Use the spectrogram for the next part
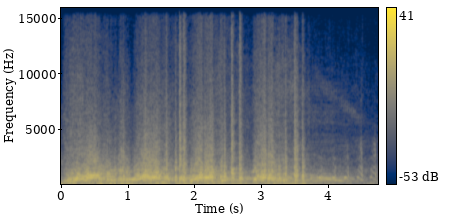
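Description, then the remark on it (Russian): A Mercedes G-Class engine is started and revs loudly, its pitch climbing and falling in several repeated surges, with a steady rumbling idle underneath between the pushes of the throttle. “А почему ты гелик выбрал?”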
